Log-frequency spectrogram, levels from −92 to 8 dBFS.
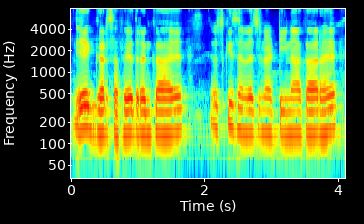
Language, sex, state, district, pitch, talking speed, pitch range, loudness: Hindi, male, Uttar Pradesh, Lalitpur, 145 Hz, 145 wpm, 140-155 Hz, -15 LUFS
